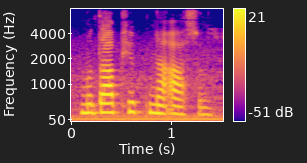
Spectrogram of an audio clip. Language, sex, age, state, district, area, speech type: Kashmiri, female, 18-30, Jammu and Kashmir, Kulgam, rural, read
